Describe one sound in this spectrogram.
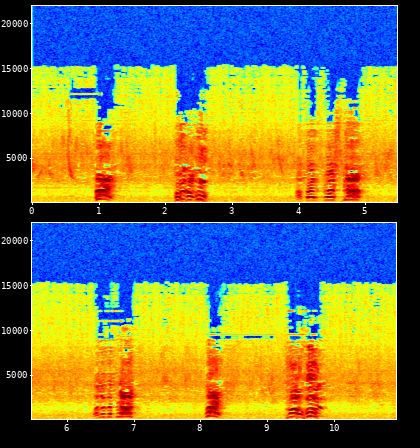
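A group of young men shout sharply together in short bursts outdoors.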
